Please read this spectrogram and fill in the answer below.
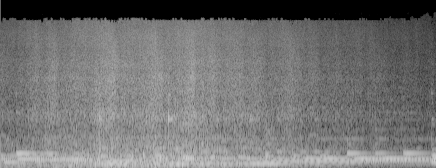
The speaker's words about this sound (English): but the waves were getting choppy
